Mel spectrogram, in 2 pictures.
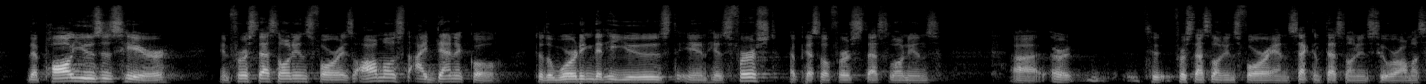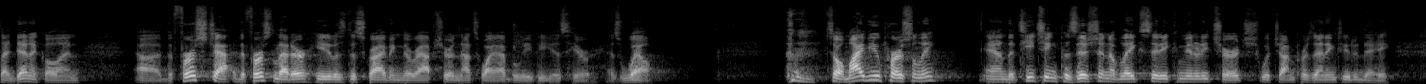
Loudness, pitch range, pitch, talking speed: -25 LUFS, 100-140 Hz, 120 Hz, 165 wpm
